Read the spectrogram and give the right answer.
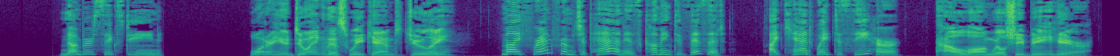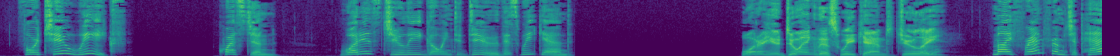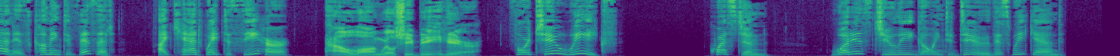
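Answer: See her friend from Japan who is coming to visit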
